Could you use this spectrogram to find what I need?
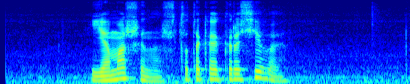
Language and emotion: Russian, positive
